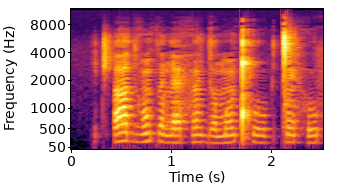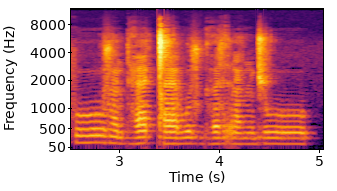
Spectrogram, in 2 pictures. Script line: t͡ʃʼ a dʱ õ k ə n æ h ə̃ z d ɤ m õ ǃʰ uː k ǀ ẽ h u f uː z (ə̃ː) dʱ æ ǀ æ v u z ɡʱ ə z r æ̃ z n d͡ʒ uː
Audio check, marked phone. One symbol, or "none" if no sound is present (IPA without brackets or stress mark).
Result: ə̃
